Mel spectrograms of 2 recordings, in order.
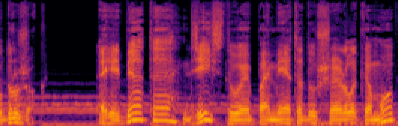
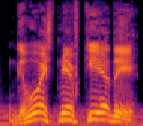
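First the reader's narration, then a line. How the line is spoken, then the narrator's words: Howled. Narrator (Russian): взвыл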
